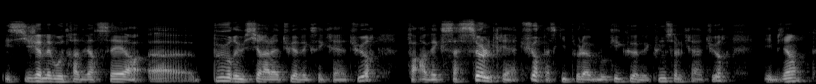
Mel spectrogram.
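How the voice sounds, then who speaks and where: A man's voice: mid-range voice, brisk, creaky. A man giving casual card review commentary as a YouTuber, chatty and informal, thinking aloud as he goes. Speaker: YouTuber reviewing game cards. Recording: slightly dull lo-fi recording.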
